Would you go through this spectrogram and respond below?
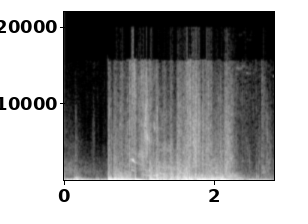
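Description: Hand cannon gunfire in a video game, a loud dense burst of repeated shots erupting after a quieter lead-in and continuing steadily to the end, with faint in-game noise beneath.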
